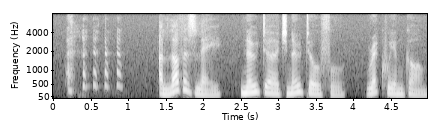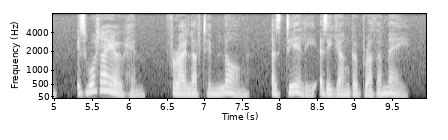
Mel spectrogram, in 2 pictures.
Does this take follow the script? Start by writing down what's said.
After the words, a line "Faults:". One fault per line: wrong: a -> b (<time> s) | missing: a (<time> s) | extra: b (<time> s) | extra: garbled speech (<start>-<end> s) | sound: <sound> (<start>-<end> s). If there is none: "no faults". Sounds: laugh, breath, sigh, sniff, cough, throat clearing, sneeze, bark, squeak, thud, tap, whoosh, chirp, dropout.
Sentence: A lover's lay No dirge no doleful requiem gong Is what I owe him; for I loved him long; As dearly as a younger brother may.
A lover's lay No dirge no doleful requiem gong Is what I owe him; for I loved him long; As dearly as a younger brother may.
Faults:
sound: laugh (0.2-1.0 s)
